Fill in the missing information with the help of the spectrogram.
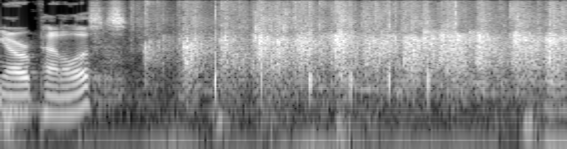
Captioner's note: applause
